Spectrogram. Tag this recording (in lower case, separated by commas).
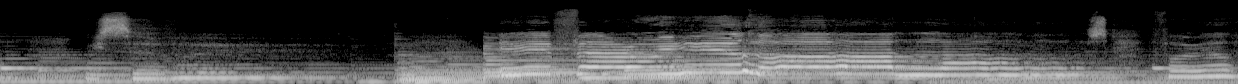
music, new-age music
